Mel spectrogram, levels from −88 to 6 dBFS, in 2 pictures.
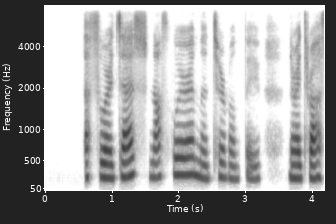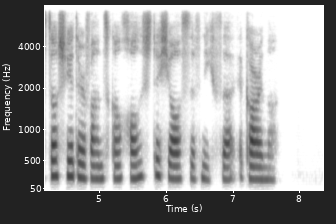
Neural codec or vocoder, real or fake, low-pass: codec, 24 kHz, 0.5 kbps, DualCodec; fake; 7.2 kHz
